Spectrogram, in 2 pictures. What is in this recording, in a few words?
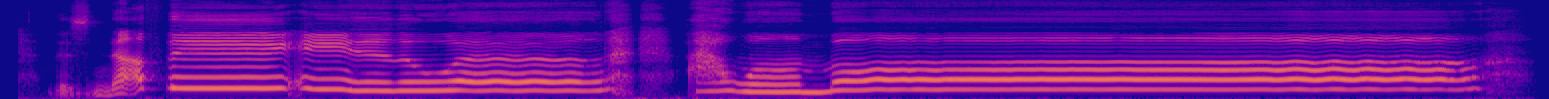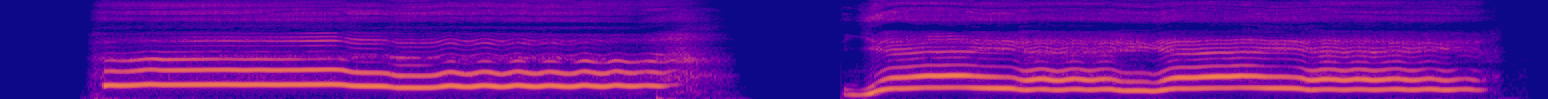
pitchcorrect dry; Computer Music; cubase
